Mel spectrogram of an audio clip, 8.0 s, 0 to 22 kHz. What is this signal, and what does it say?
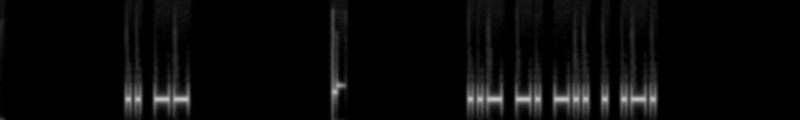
Morse code, heard as a keyed tone, about 25 wpm, 700 Hz. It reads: IM UNDER
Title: Prefixes and Suffixes 25wpm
